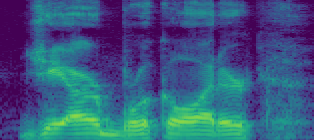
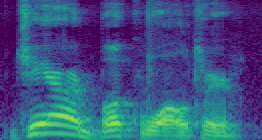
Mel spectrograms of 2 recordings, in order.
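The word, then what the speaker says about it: Bookwalter: him Amy Lynn best J.R brookwater J.R book Walter sorry I mispronounced your name the first time he did the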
